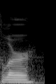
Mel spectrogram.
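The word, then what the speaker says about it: Lrrr: lur here I think lur in futur raama is spelled lrr r i don't think there's a u but for pronunciation sake lur l r r makes sense yeah move that spine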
